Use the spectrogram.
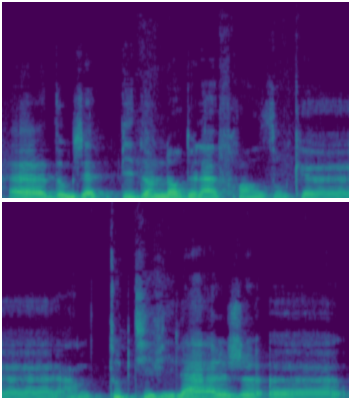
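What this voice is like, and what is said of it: Northern French regional accent. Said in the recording (French): “vous allez entendre mon magnifique accent. ... je vais faire attention d'essayer de ne pas parler ch'ti.”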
